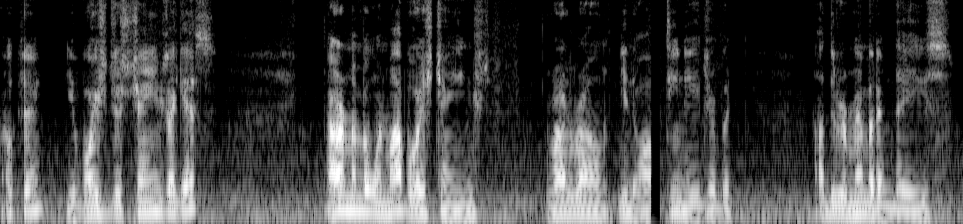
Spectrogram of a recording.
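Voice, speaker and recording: Louisiana-accented man in his forties, live-stream host, relaxed, mid-pitched, faint background noise. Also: measured pace. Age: 40s. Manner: easygoing, repeats himself, frequent ums. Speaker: livestream host. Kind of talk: casual livestream chat reading viewer comments. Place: restaurant. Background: faint restaurant ambience.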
